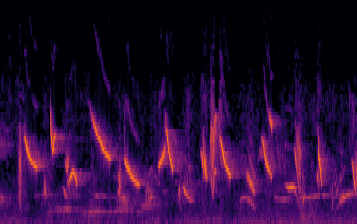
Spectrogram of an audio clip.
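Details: Canary song recorded as a tutor track for training songbirds: dense, fast run of bright whistled sweeps, many sharply falling, packed into quick bursts with brief gaps, plus a few lower steady notes.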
